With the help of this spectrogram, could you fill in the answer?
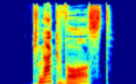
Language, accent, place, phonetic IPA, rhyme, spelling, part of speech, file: German, Germany, Berlin, [ˈknakˌvʊʁst], -akvʊʁst, Knackwurst, noun, De-Knackwurst.ogg
- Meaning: knackwurst, knockwurst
